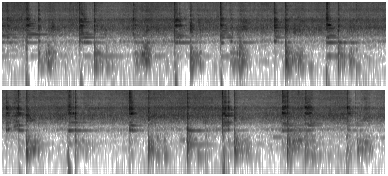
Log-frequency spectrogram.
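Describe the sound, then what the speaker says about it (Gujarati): A spoon scrapes and stirs tomatoes and vegetables in hot oil for a Gujarati cauliflower and potato sabji, making steady, regular strokes over a continuous close sizzle. "આપણે એને ચમચાની મદદથી આ રીતના હલાવી નાખીશું."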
